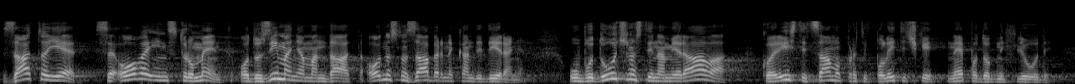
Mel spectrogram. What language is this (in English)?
Croatian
